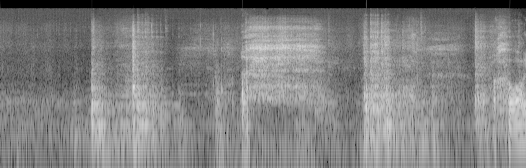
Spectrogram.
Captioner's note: clunking and clattering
